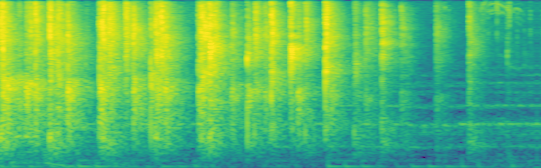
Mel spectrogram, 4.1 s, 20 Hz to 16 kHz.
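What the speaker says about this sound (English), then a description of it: "Give a cheer." A crowd at a live StarCraft 2 tournament match cheers and claps loudly in dense bursts, the applause swelling and easing in waves before thinning out toward the end.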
